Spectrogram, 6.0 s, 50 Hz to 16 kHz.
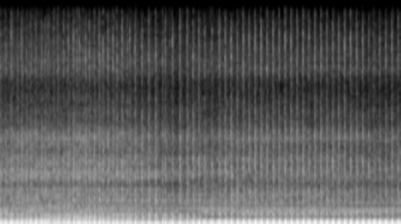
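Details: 1970s Attex ST300 6x6 small engine after the rectifier was remounted and a fuel-pump ground fixed, started without the fuel pump: steady, even beat around four pulses a second with no knock or miss; healthy, normal running.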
